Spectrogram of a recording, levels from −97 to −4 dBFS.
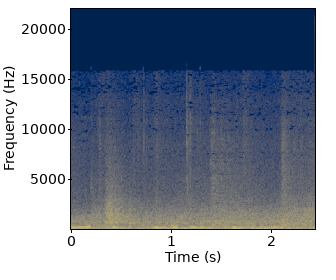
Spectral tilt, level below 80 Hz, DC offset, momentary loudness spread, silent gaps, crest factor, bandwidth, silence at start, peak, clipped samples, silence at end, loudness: -6 dB/octave; -38 dBFS; under 0.1%; 1 LU; none; 12 dB; 16 kHz; 0 s; -16 dBFS; under 0.1%; 0 s; -30 LUFS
